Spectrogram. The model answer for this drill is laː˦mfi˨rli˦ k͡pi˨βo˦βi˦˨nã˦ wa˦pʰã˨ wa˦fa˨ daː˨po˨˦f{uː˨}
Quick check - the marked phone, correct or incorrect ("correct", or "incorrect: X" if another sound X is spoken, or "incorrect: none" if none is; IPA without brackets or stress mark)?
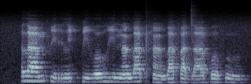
correct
